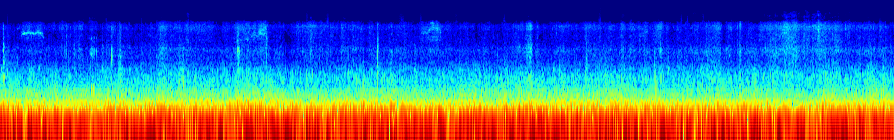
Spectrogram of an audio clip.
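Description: A car drives through a dense forest, its interior giving a steady, loud low rumble of engine and road noise throughout, with no talking.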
